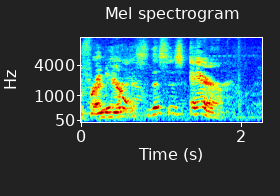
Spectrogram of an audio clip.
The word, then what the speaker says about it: Ehr: Yes, this is Air. Spell that, would you? Air is spelled E-H-R, but phonetically, obviously, it's like air that they breathe.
